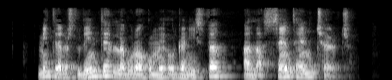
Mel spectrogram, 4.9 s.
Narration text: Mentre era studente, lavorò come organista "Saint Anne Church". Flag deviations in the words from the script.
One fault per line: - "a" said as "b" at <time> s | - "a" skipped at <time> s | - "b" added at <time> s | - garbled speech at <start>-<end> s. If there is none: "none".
- "alla" added at 3.0 s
